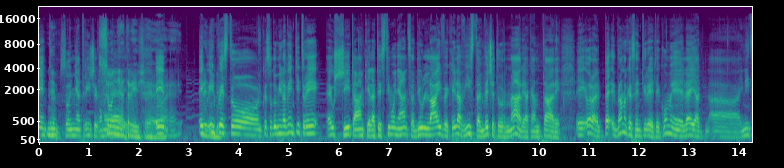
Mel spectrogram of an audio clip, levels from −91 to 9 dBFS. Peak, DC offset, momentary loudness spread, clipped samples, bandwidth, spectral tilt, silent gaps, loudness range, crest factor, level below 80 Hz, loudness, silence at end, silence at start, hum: -2 dBFS; under 0.1%; 8 LU; under 0.1%; 18 kHz; -5.5 dB/octave; none; 2 LU; 16 dB; -46 dBFS; -17 LUFS; 0 s; 0 s; none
